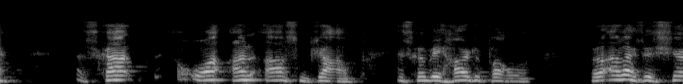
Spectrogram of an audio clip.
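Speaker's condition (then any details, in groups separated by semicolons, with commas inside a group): Cerebral palsy; affects speech and swallowing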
